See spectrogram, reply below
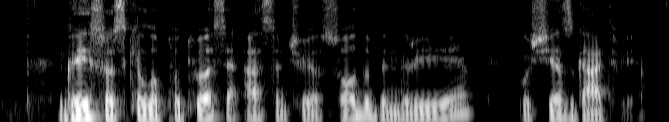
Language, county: Lithuanian, Vilnius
